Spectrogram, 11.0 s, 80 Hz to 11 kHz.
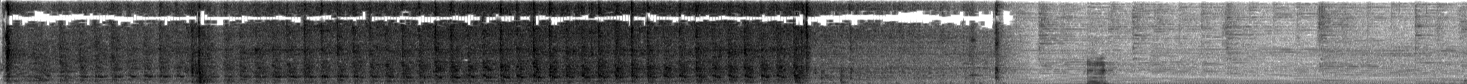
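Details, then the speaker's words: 1986 Dodge D150 Royal SE, 225ci six-cylinder, after fitting a new-old-stock carburetor: cranks rhythmically, fires briefly on starting fluid spray, then dies. Fuel wasn't reaching the carb because the long-shelved NOS needle and seat was stuck; the fix was swapping in the old carb's working needle and seat. "we ended up putting the old needle and seed actually is in this piece right here which is kind of cool when you dump taking the old one off of the carburetor we knew was working and put it in there so the new one was stuck"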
